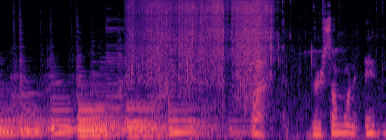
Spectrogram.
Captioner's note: leaves rustling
